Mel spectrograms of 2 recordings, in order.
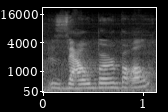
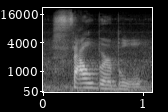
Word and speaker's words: Zauberball: is this yarn, and it is looks like it's pronounced Zauberball, but that is not how you say it. This is a German word, and I was trying to pronounce it last time, and I got it almost right, and then a beautiful viewer of this podcast commented with kind of the phonetic spelling of it. So it's Zauberball.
